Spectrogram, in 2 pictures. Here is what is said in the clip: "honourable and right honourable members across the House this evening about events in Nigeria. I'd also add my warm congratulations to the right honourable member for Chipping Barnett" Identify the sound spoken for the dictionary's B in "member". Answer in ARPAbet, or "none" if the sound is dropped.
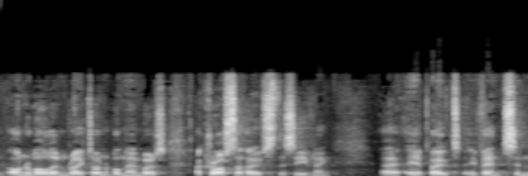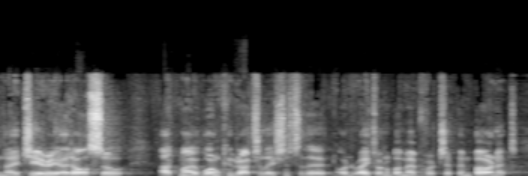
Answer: B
